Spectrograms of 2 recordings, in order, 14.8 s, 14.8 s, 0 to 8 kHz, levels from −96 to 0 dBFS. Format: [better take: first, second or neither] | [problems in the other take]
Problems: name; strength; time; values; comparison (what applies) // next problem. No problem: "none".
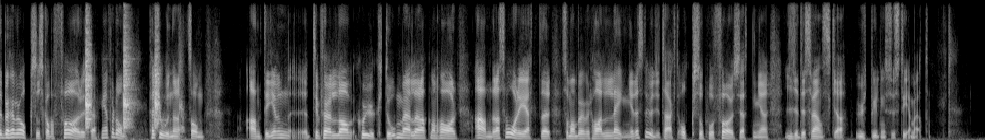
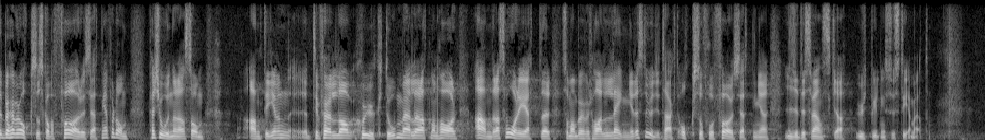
second | noise reduction (neural diffusion model UNIVERSE++)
